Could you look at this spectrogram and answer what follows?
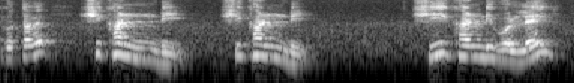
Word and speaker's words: शिखण्डी: শিখণ্ডী বললেই শি দীর্ঘ উচ্চারণ হচ্ছে। রস্য উচ্চারণ হবে, রস্য। না না না না না না শিখণ্ডী শিখণ্ডী।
